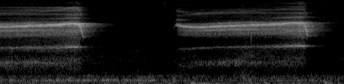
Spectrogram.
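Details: Young Barred Owl, heard at night from the woods near a forest homestead whose resident wild Barred Owl pair raises a family there, gives two long, shrill, eerie hissing screeches, each slightly rising and about a second long, with a short pause between.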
